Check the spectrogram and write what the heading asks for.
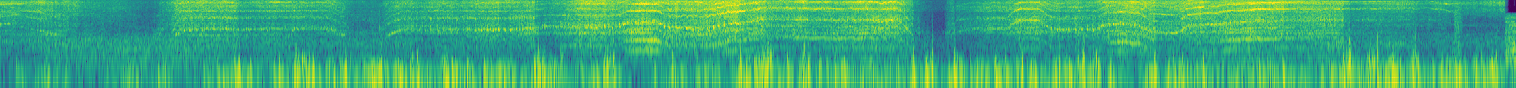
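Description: Traxxas UDR RC trophy truck's electric motor whining, its pitch rising and falling over and over with the throttle, over a rough low rumble with many knocks.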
